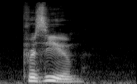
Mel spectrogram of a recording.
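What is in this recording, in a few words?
"presume", British English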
